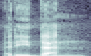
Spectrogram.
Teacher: أن ينقل حركة الهمزة إلى الدال فتصير الدال منونة بالفتح هكذا ردا وإذا وقف عليها طبعا يقف إيه بمد العوض هكذا ردا نعم.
